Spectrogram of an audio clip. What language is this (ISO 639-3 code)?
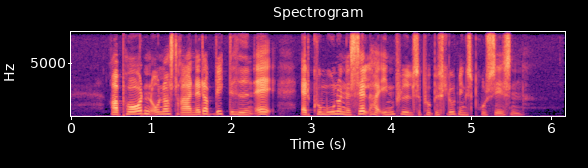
dan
